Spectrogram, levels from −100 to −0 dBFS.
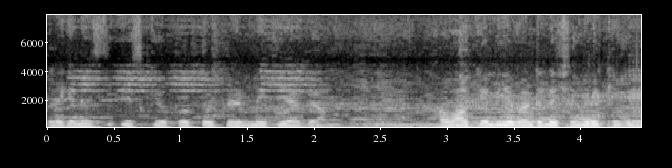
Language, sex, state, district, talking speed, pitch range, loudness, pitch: Hindi, male, Delhi, New Delhi, 215 wpm, 140-155 Hz, -17 LUFS, 150 Hz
